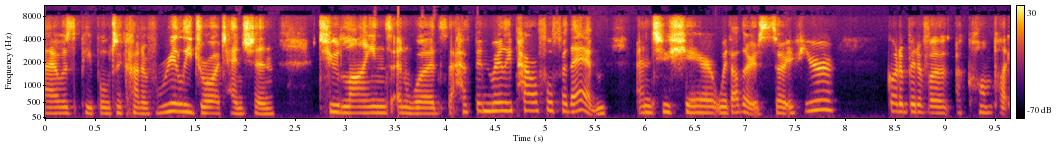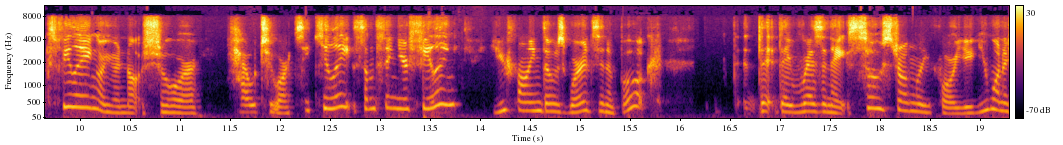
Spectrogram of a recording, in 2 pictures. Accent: Scotland, United Kingdom; now in Australia; I grew up in Scotland

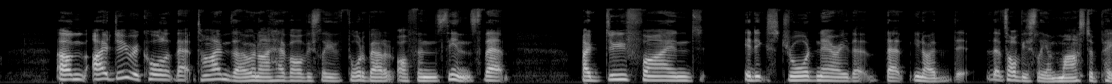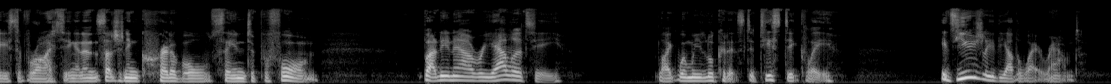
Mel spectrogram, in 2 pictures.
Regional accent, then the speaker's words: Geraldton, Western Australia, Australia; I mean, I grew up in Geraldton.

